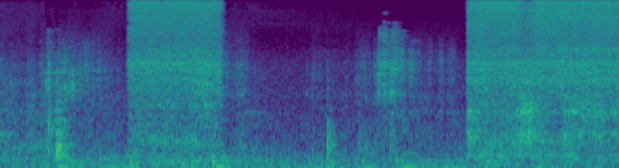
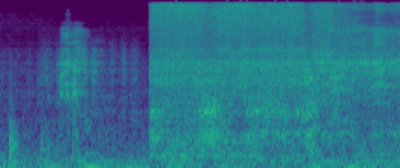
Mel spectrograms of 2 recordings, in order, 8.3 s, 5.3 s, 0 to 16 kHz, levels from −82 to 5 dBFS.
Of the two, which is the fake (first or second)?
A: second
